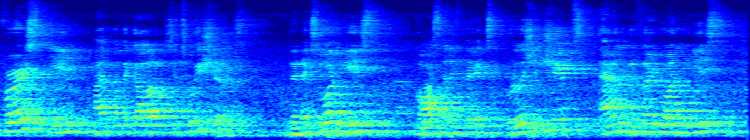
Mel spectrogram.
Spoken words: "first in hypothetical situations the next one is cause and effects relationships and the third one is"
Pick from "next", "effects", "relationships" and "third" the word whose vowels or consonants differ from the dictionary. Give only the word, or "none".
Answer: third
